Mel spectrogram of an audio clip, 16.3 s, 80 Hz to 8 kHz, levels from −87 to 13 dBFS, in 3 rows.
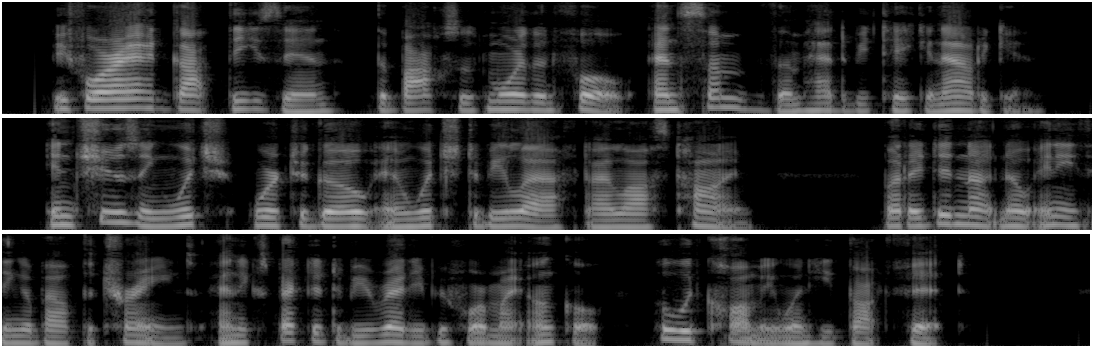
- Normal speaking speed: No, fast, 225 wpm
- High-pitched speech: No, medium, 155 Hz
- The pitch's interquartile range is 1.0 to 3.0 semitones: No, average, 3.7 semitones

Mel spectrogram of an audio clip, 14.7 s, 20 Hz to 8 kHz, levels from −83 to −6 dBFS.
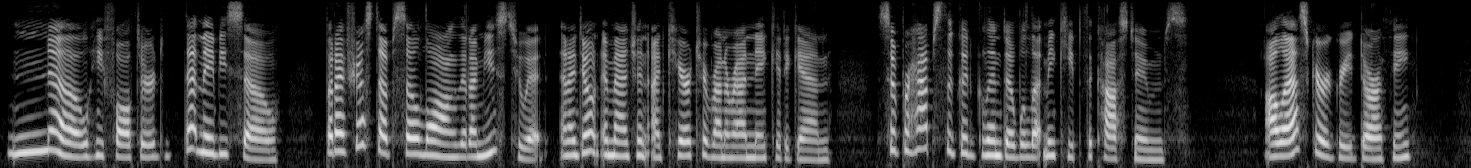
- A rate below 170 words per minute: No, average, 190 wpm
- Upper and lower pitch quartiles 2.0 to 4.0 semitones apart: No, average, 4.8 semitones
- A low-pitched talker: No, high, 240 Hz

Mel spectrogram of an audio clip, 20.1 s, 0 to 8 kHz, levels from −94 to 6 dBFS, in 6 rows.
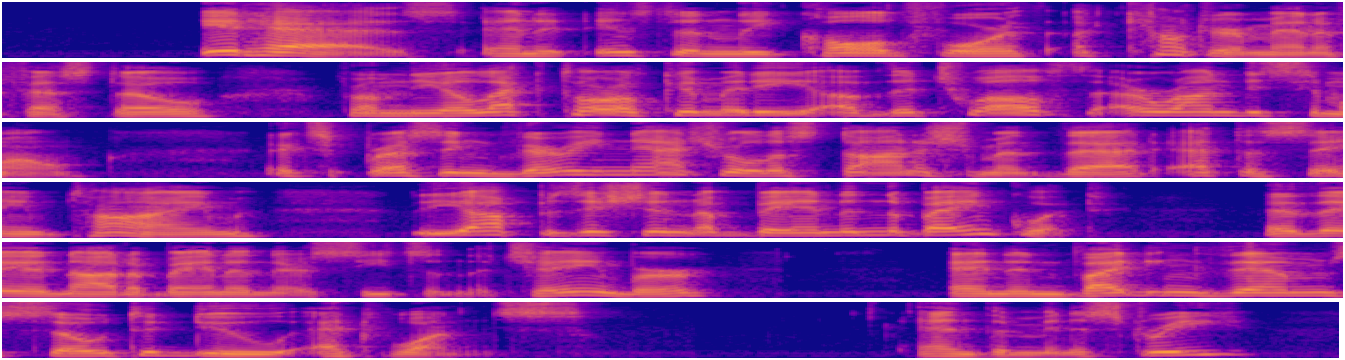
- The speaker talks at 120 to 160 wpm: Yes, average, 155 wpm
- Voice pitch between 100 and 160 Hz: Yes, low, 135 Hz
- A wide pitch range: Yes, wide, 7.2 semitones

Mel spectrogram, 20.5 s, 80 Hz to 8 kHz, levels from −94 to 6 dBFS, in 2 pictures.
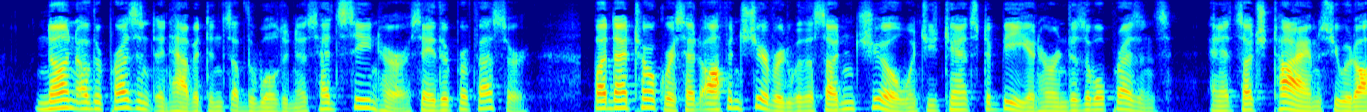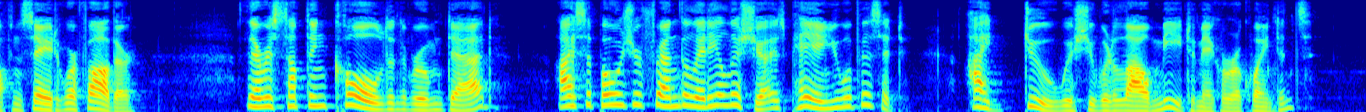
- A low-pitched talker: No, medium, 160 Hz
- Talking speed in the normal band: No, fast, 215 wpm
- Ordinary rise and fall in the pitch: No, wide, 8.7 semitones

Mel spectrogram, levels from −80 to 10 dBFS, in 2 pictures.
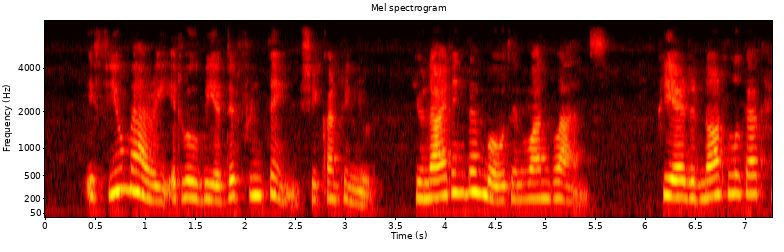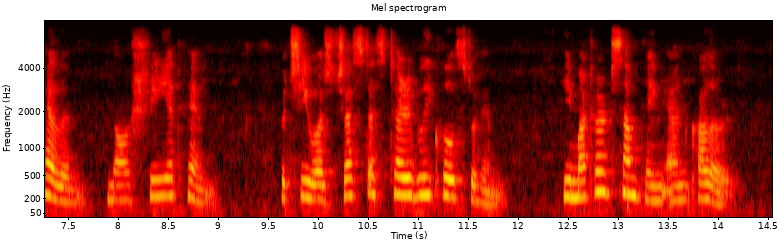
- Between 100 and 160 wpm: No, average, 170 wpm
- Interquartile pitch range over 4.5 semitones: No, average, 4.0 semitones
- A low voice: No, high, 215 Hz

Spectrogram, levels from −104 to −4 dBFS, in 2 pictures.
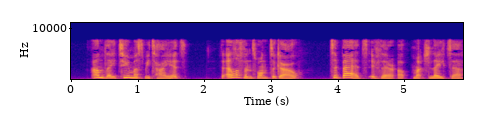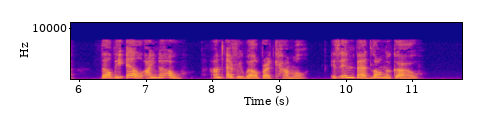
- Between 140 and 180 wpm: Yes, average, 175 wpm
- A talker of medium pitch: No, very high, 255 Hz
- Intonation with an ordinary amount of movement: No, wide, 5.9 semitones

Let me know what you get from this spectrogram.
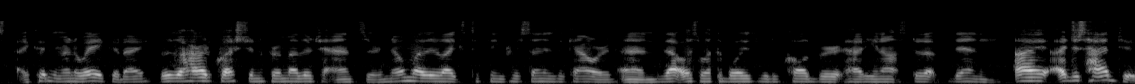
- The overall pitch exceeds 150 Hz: No, low, 135 Hz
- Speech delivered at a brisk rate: Yes, fast, 250 wpm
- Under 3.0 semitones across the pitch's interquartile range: Yes, narrow, 2.5 semitones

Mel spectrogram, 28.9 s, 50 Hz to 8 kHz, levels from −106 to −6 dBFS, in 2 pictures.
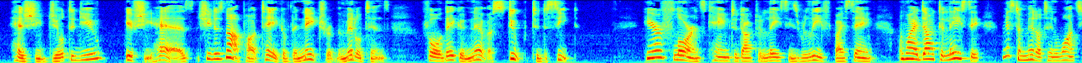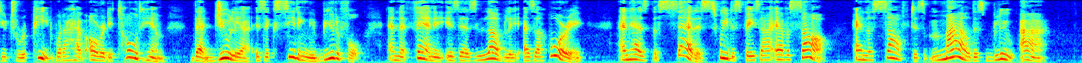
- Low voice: No, high, 200 Hz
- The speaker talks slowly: No, average, 160 wpm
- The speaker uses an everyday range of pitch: No, wide, 7.5 semitones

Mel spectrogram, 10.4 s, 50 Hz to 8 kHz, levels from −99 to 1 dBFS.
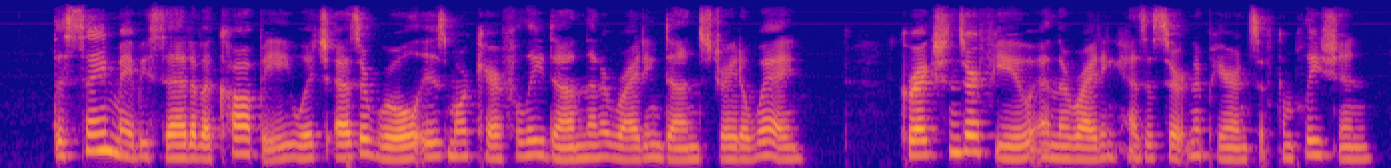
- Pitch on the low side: No, medium, 180 Hz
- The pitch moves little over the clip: No, average, 3.8 semitones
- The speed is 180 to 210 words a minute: Yes, average, 200 wpm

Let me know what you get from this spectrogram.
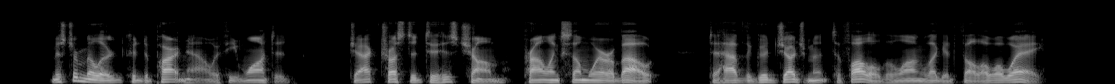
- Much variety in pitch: No, average, 4.6 semitones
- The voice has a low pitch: Yes, very low, 95 Hz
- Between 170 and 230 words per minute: No, average, 150 wpm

